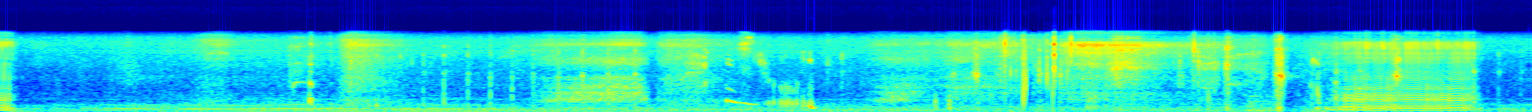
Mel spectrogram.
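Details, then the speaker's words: Low, rough snoring from a person asleep next to the recorder, with steady breathing noise over room background, getting louder; snoring. "They say if you move his thumb, he stops snoring. Oh, it's getting louder."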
